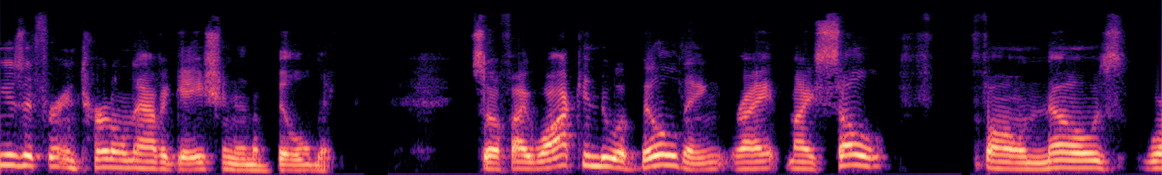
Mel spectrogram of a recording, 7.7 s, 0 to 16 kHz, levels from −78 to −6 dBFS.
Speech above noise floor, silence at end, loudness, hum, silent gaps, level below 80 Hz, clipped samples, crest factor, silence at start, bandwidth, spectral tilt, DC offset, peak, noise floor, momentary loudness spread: 36 dB; 0 s; -16 LUFS; none; 2.43-2.58 s, 6.41-6.45 s; -56 dBFS; under 0.1%; 12 dB; 0 s; 12 kHz; -6 dB/octave; under 0.1%; -4 dBFS; -51 dBFS; 7 LU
